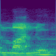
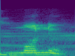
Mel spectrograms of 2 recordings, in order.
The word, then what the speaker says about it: Manu: And here, you heard the name of the Manu from me. We pronounce Monu, Monu or Manu.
